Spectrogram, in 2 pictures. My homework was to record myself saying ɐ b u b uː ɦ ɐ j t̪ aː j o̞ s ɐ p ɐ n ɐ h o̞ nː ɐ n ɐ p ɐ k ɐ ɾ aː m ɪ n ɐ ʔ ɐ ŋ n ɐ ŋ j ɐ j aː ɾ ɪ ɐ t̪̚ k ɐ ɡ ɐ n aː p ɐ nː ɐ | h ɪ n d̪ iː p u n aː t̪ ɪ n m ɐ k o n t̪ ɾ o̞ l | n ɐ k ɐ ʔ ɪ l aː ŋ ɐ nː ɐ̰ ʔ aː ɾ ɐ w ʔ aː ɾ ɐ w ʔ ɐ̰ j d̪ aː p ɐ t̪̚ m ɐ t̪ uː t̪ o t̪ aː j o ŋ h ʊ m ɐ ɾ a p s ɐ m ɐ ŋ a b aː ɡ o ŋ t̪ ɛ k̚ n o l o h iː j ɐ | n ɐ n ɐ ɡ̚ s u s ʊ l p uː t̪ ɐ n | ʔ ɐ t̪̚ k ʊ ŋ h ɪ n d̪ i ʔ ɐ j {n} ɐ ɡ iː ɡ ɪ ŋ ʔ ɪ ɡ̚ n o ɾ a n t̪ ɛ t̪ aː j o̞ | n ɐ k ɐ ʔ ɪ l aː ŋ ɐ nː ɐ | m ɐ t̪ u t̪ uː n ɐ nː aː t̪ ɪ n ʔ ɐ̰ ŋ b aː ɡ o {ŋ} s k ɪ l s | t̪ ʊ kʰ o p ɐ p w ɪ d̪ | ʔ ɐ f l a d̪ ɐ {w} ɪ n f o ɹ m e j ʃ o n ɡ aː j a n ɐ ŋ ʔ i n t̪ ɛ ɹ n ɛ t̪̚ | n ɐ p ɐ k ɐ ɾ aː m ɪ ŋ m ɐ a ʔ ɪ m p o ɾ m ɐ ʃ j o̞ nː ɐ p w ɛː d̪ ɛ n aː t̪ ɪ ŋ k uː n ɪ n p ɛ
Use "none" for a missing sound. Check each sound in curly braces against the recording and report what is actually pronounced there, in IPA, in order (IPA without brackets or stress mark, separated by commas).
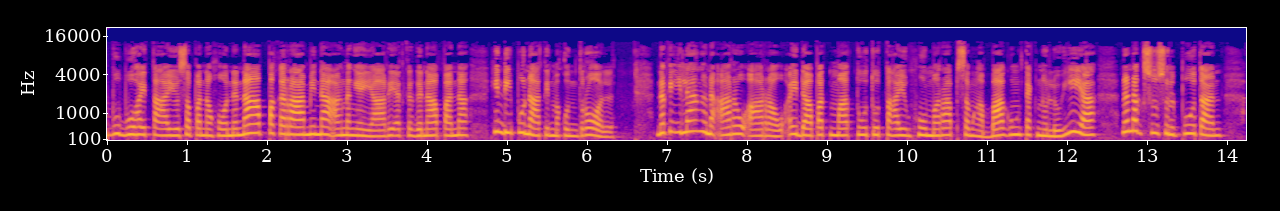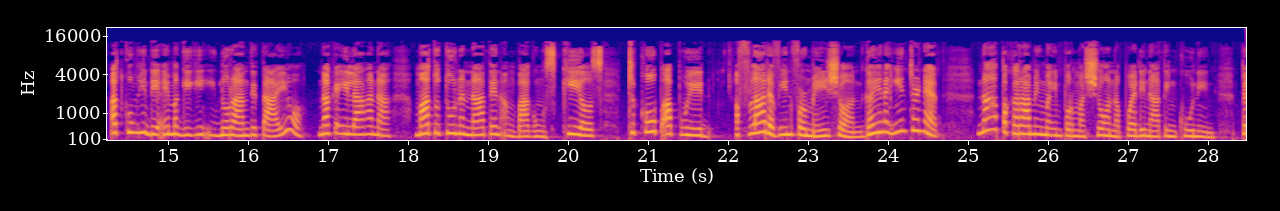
m, ŋ, v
